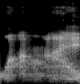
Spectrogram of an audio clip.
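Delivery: put-on whiny, crying four-year-old baby voice. Retelling a reality show scene, imitating Kyle's crying whiny baby voice. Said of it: "in her crying, whiny, like, four-year-old baby voice".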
